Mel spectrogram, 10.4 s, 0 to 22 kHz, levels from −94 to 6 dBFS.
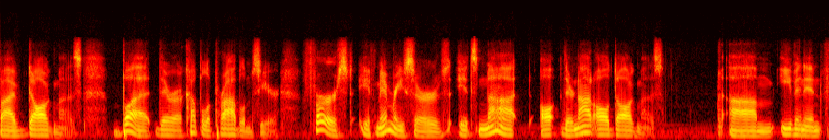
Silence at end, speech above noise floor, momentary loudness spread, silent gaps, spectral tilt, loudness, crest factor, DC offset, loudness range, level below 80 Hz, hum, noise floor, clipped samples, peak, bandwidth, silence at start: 0 s; 34 dB; 10 LU; none; -5 dB/octave; -27 LUFS; 18 dB; under 0.1%; 2 LU; -58 dBFS; none; -61 dBFS; under 0.1%; -8 dBFS; 8.6 kHz; 0 s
